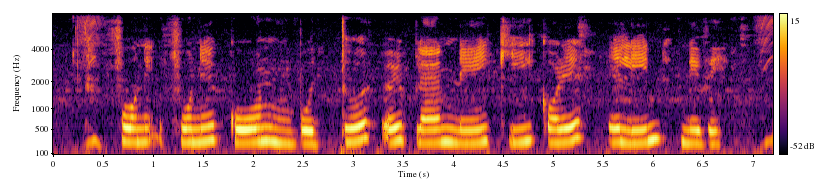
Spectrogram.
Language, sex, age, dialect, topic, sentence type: Bengali, male, 25-30, Rajbangshi, banking, question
